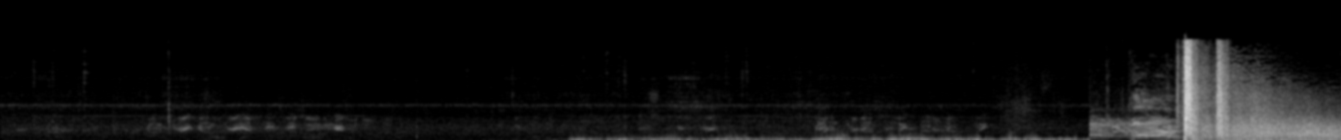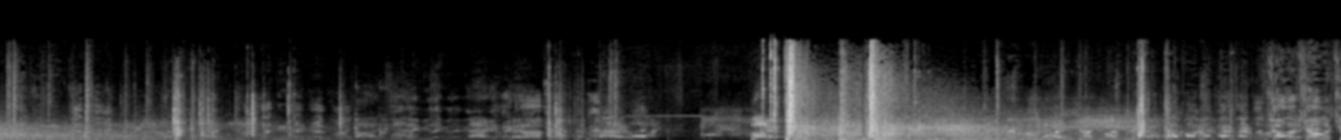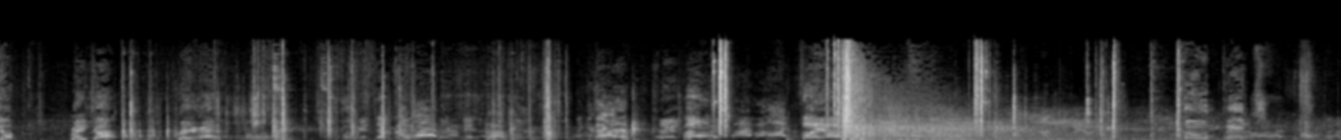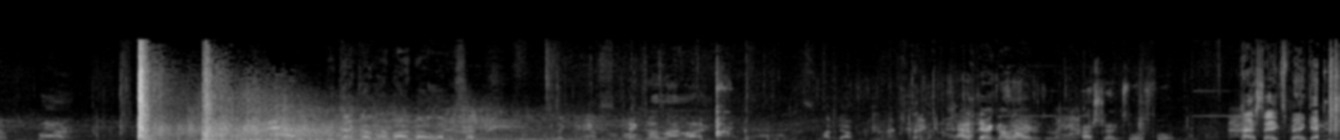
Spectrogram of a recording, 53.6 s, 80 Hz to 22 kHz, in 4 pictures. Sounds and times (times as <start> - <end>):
Speech: 1.4 - 4.1, 14.1 - 21.2, 23.4 - 28.0, 30.2 - 35.2, 43.0 - 53.6.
